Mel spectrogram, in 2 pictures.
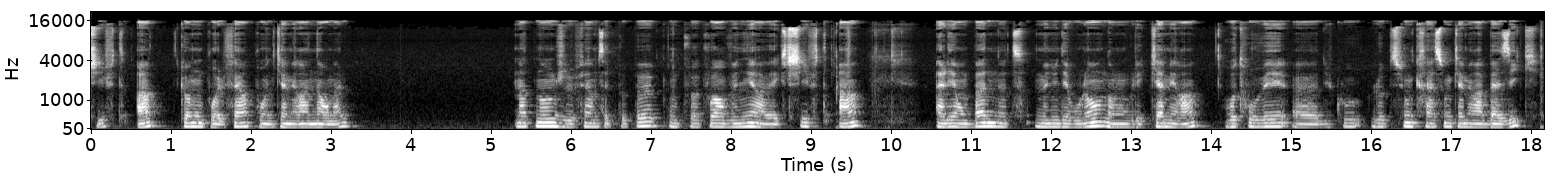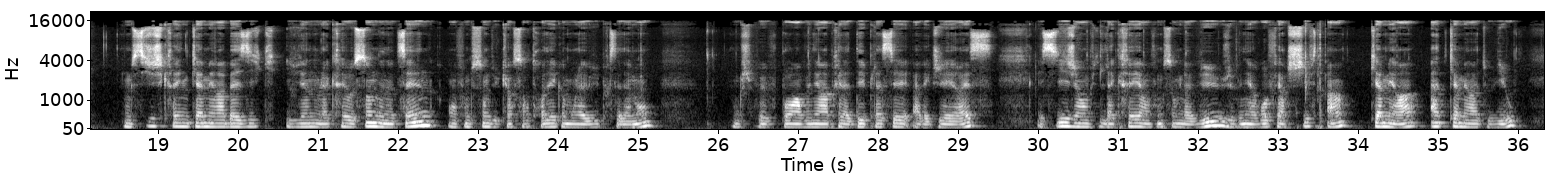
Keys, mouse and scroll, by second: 9.4 shift+a, 18.0 shift+a, 25.0 g, 26.3-27.4 middle drag, 27.4 g, 28.2-33.4 middle drag, 33.4 shift+a.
